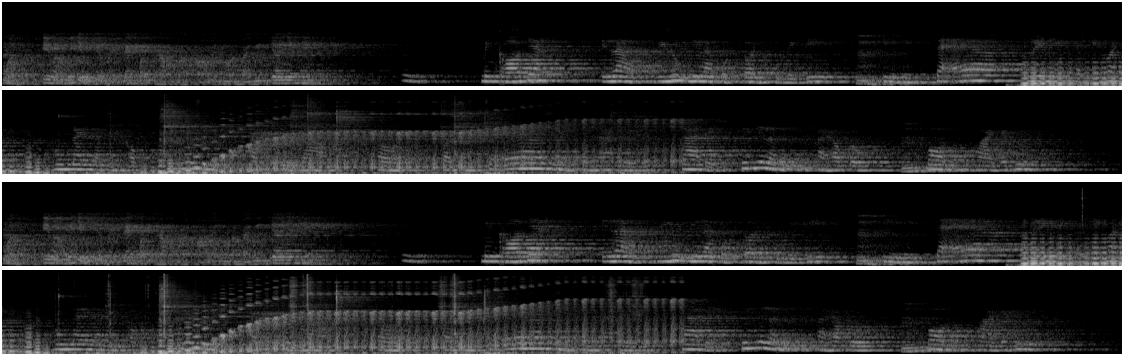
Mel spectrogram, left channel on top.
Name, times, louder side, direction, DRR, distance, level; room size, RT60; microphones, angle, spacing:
voice 1, 0.0-3.1 8.5-8.8 13.7-14.1 20.2-20.8, equal, ahead, -6 dB, 1.9 m, -41 dB
voice 2, 4.8-5.4 6.0-8.2 8.8-10.0 10.2-11.2 11.7-12.6 12.8-13.4 13.7-14.5 14.9-15.2 15.6-17.7 18.0-19.9 20.4-21.5, left 1 dB, 40° left, -3 dB, 1.6 m, -36 dB
sound 1, 10.0-17.6, right 3 dB, 80° right, 0.9 m, -43 dB
sound 2, 10.2-11.8 12.5-18.0, right 3 dB, 30° right, 0.3 m, -34 dB
16.0 x 8.5 x 6.5 m, 2.4 s
head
